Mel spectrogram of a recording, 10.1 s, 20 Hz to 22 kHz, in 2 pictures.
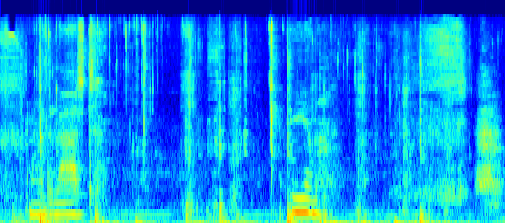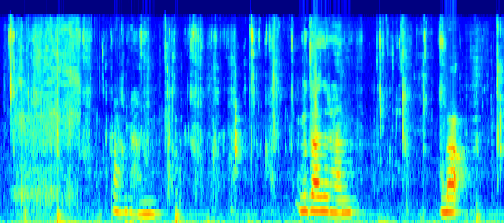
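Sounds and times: chewing: 0.0s - 10.0s.

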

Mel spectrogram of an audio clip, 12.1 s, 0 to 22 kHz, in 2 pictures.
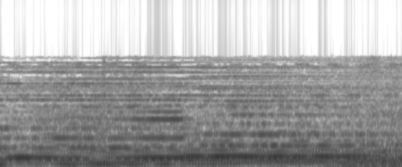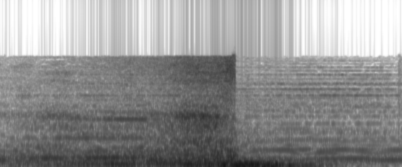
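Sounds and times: soundtrack music: 0.0s - 12.0s
whoosh with deep rumble: 5.0s - 11.8s.

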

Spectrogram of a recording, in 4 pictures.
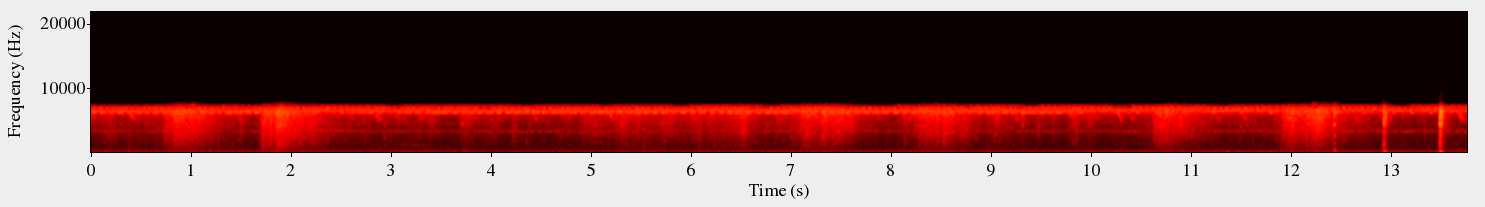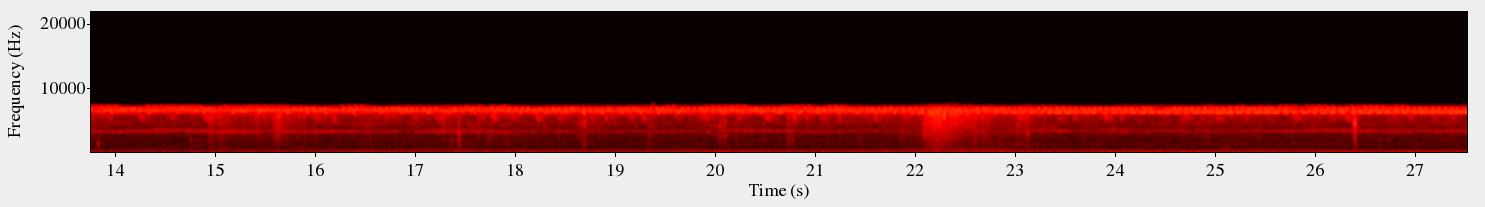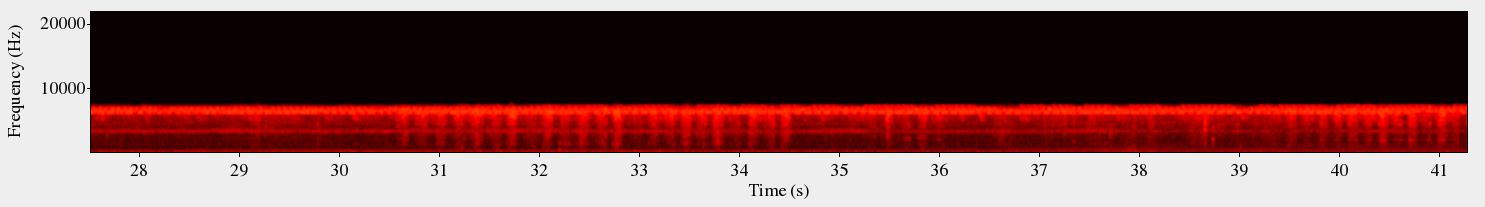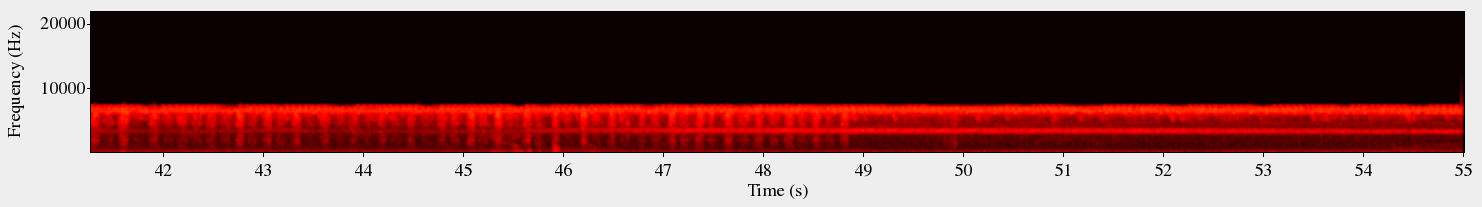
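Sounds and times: high-pitched insect chorus: 0.0s - 55.0s
scraping and scuffing of soil: 0.7s - 2.9s.

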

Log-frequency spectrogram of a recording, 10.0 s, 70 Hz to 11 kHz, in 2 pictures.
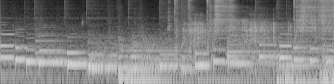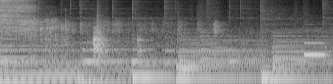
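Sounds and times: acoustic guitar music: 0.9s - 9.8s
steam iron hissing: 2.7s - 6.0s.

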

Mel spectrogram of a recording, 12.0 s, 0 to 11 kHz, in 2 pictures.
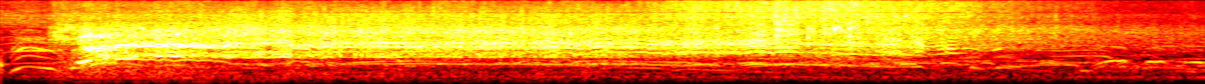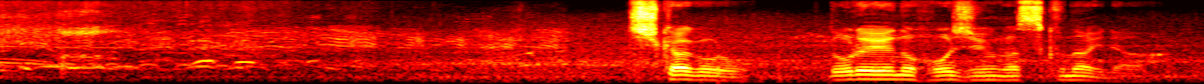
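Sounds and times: man crying out in strain: 0.0s - 6.7s.

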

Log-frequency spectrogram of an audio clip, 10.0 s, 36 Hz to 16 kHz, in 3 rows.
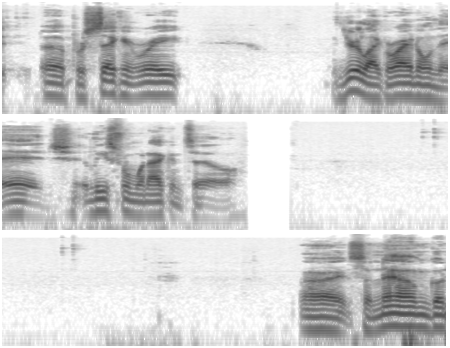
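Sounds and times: faint short clicks: 6.5s - 7.4s.

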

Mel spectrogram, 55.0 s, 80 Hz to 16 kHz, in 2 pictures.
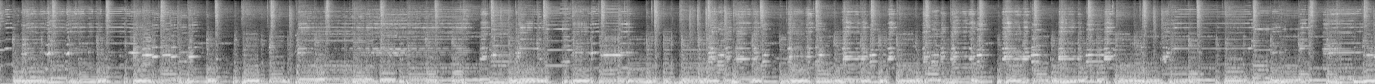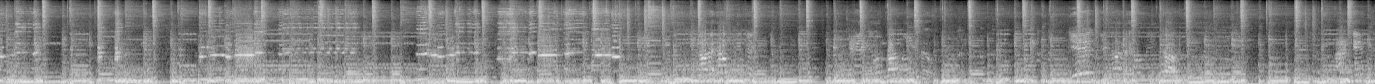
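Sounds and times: amplified harmonica solo: 0.0s - 45.8s
blues band playing: 0.0s - 55.0s.

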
